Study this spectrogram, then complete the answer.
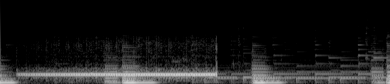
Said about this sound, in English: This podcast begins with a ringtone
